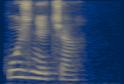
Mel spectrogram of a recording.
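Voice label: "кузнеча", Komi, female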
